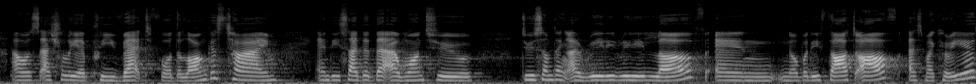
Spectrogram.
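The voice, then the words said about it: Noticeable non-native English accent. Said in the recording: “if you can notice my accent, I was actually born and raised in Hong Kong”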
